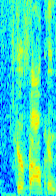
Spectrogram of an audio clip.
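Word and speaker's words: Gyrfalcon: my G Falcons on we actually offc screen we're figuring out how it's pronounced but ger Falcons everyone so anyone who mispronounces it that's how you say it um doing that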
